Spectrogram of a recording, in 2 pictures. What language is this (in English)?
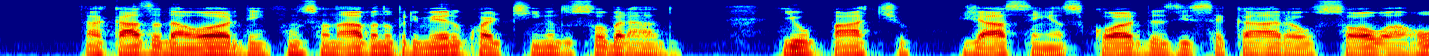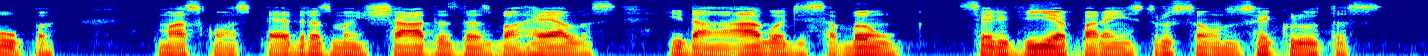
Portuguese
